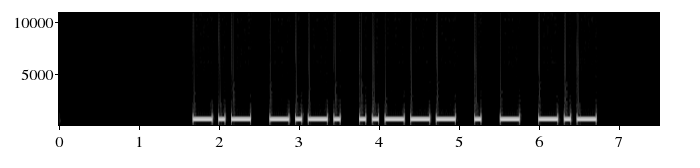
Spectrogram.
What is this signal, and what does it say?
Morse code, heard as a keyed tone, about 18 wpm, 700 Hz. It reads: KC2ETK
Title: Speed Racing - USA Call Signs 15wpm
